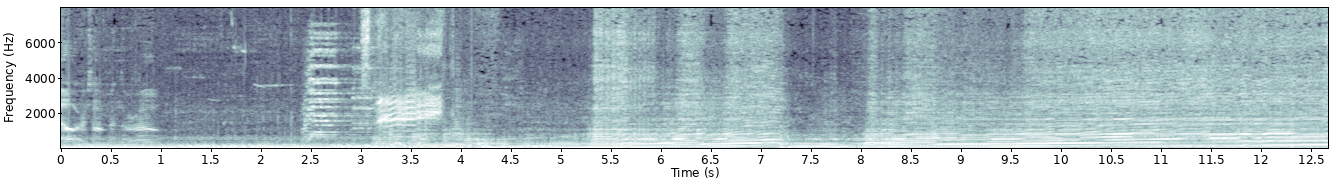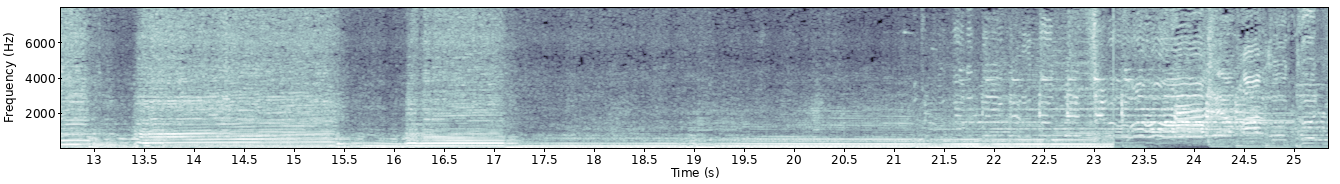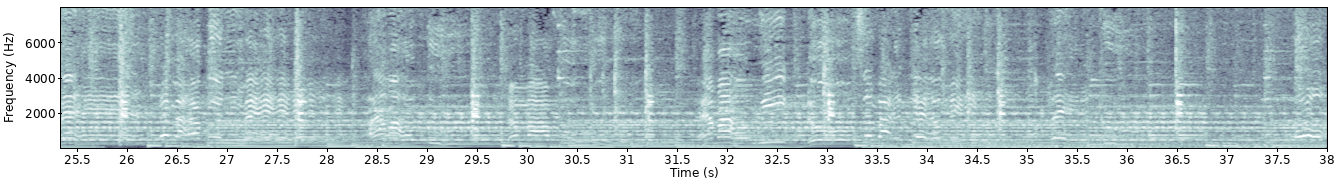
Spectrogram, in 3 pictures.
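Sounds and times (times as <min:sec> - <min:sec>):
car engine accelerating: 0:00.0 - 0:23.3, 0:33.4 - 0:38.0.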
